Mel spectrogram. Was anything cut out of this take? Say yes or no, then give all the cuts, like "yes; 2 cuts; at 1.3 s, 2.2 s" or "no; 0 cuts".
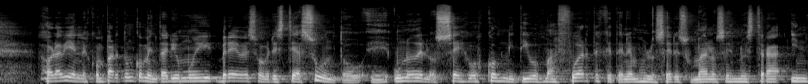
no; 0 cuts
